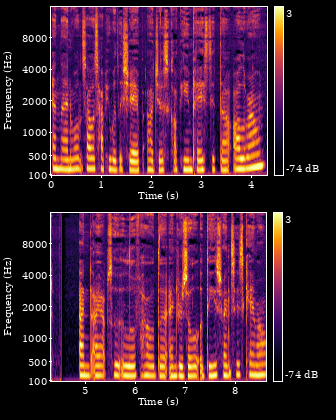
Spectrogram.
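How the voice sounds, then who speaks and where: A woman with a somewhat breathy voice and a dark, mellow tone talks at a medium speed, her intonation flat and monotone. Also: medium pitch for a woman, very even loudness. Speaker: gaming youtuber. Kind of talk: casual chat.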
